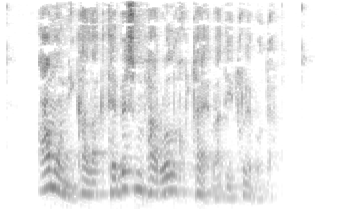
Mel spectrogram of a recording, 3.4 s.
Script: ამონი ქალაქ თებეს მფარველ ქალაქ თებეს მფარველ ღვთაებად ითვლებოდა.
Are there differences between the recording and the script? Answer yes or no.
yes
